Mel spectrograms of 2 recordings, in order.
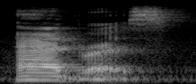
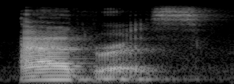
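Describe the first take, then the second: No difference in how they are said.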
